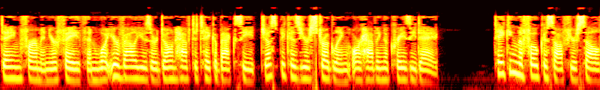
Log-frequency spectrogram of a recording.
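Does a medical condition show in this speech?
No.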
